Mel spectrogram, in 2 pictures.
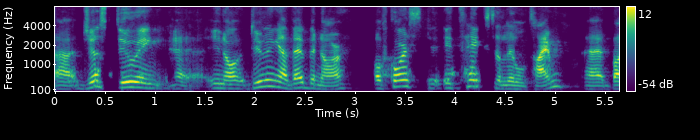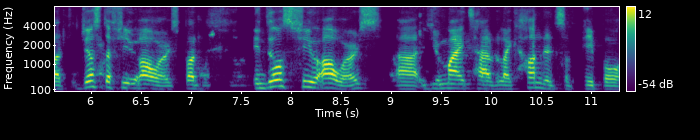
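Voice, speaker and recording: Speaking with a Swedish accent, a man talks at a fairly slow pace with a fairly high pitch. His intonation is lively, and the sound is dry and close with no echo. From Sweden. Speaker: sales manager, webinar host. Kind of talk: webinar presentation. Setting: online webinar. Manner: hesitant, many fillers.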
